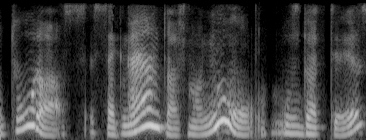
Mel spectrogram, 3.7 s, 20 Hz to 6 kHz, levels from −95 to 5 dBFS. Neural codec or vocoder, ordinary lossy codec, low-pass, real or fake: codec, 16 kHz, 2 kbps, FreqCodec, smaller model; AAC, 32 kbps; 5.4 kHz; fake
